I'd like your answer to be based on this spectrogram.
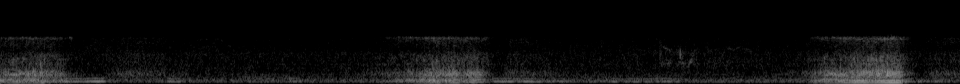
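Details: Person snoring: slow, regular rasping snores on each in-breath, about 14 a minute, with quieter breathing between.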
